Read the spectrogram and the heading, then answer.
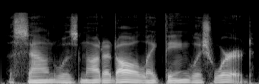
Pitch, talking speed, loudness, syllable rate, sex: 95 Hz, 230 wpm, -17 LUFS, 4.6 syllables/s, male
